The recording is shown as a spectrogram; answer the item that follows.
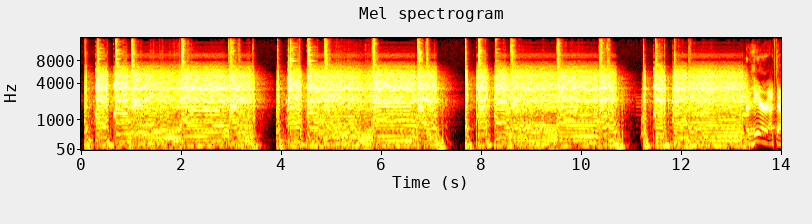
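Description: Distorted electric guitar playing a power-chord riff: a B power chord, a quick open A power chord, then an E power chord. The phrase repeats four times, with a short stop between each, and the last E is left to ring out.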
